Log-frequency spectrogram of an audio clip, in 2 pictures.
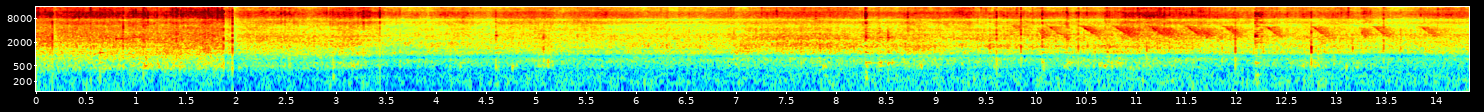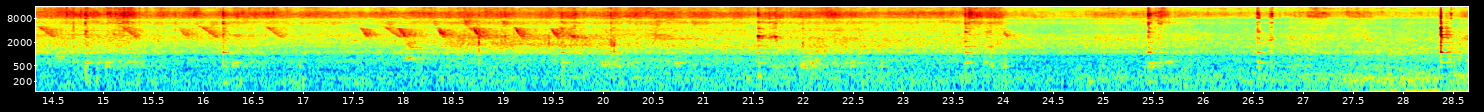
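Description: Cut brinjal pieces sizzling in oil in a metal kadai while a slotted metal spatula stirs them, the sizzle louder for the first two seconds. A few light clinks of the spatula on the pan come near the end.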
